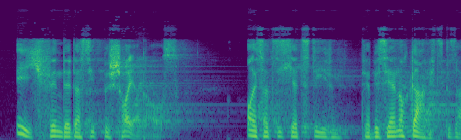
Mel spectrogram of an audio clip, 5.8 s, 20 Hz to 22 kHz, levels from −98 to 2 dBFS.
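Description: From 1.0 s through to the end of the speech, a feedback echo between two devices is audible. A second device in the room replays what this microphone sent back into it, outside its echo canceller's reach, so each sound returns roughly a tenth of a second later, peaking about 15 dB below the speech.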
